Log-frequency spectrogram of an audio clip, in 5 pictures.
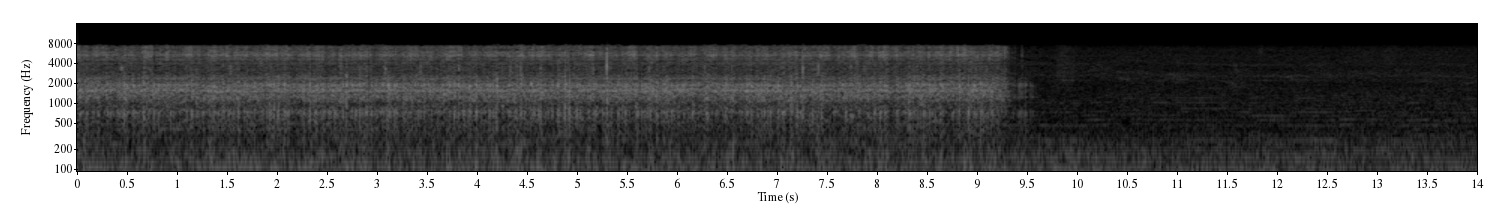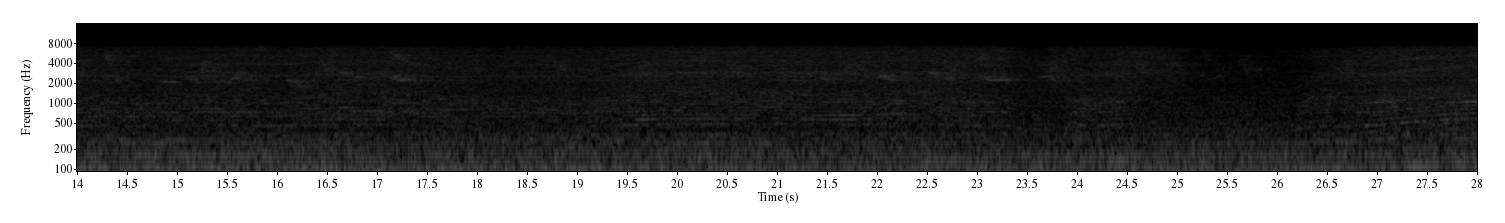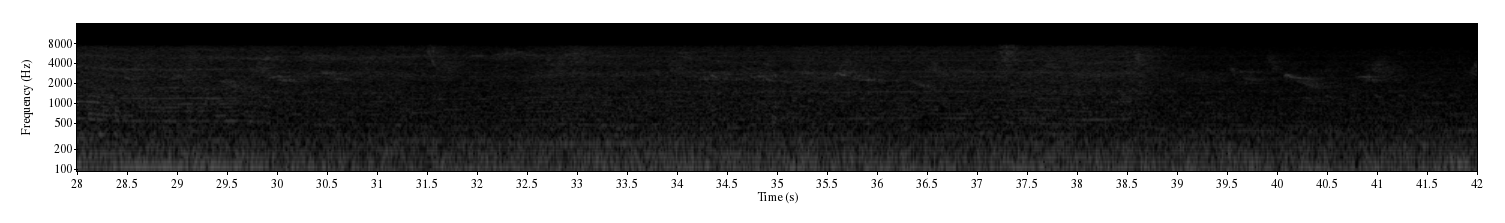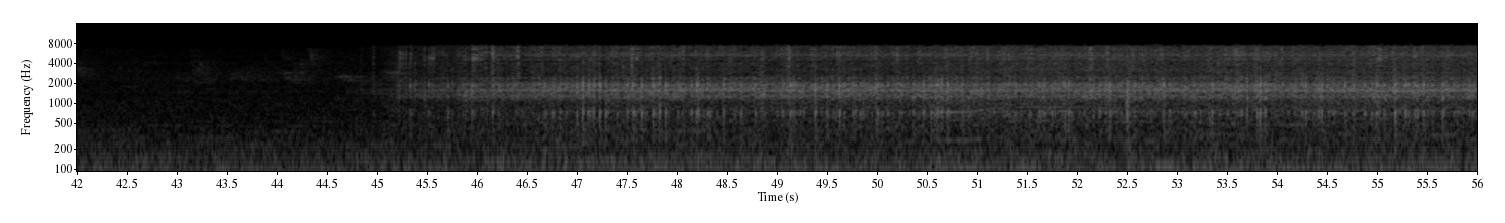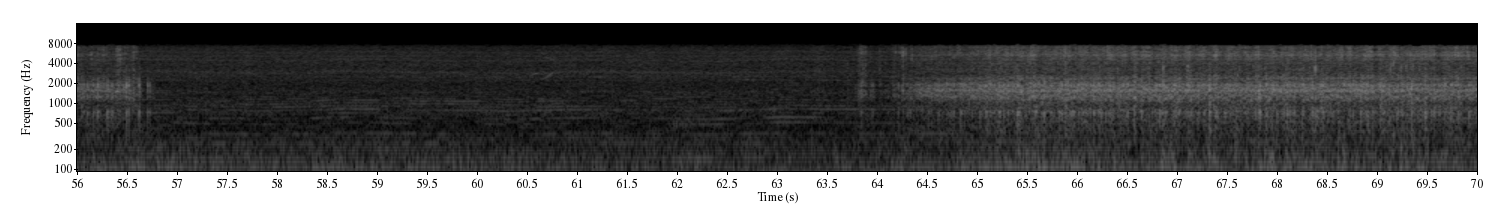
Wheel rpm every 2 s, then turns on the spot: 60, 70, 70, 70, 50, 0, 0, 0, 0, 0, 0, 0, 0, 0, 0, 0, 0, 0, 0, 0, 0, 0, 0, 30, 40, 40, 40, 40, 10, 0, 0, 0, 40, 70, 70.
none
